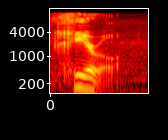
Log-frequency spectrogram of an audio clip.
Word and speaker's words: gyro: The traditional Mediterranean pronunciation is gyro. Gyro.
